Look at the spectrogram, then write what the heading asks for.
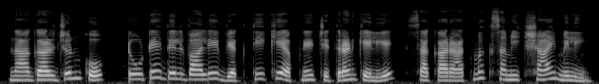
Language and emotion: Hindi, neutral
